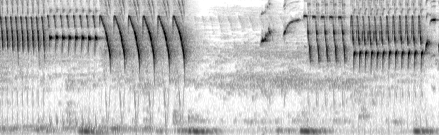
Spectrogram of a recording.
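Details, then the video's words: Canary singing at length: a rapid rolled trill, then a run of steeply falling whistled sweeps, a brief pause, a few scattered notes and another fast trill, with soft low thumps in the background. "Kicau Burung Kenari II GACOR PANJANG Cocok untuk Masteran"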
